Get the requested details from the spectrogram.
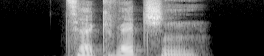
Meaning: to crush
- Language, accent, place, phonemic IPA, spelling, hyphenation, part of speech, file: German, Germany, Berlin, /t͡sɛʁˈkvɛt͡ʃn̩/, zerquetschen, zer‧quet‧schen, verb, De-zerquetschen.ogg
